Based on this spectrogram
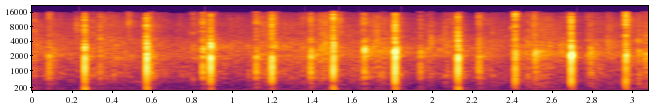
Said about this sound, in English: So can we give our first-time guest a big welcome with a hand clap?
